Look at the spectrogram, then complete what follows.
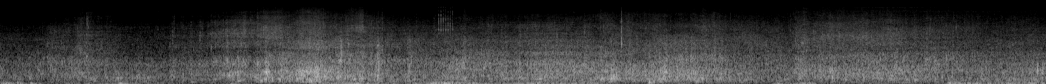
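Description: Sea waves washing against shoreline rocks, swelling and easing, with wind buffeting the microphone.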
